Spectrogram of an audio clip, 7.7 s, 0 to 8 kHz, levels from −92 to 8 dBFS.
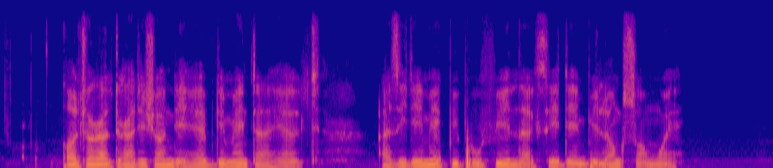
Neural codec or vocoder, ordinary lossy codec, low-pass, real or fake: codec, 16 kHz, 8 kbps, FunCodec, trained on LibriTTS, 25 frames a second; none; 7.2 kHz; fake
